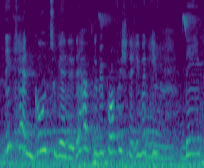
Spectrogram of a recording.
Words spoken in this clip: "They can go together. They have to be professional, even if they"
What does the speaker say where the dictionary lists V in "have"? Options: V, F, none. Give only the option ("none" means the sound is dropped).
F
